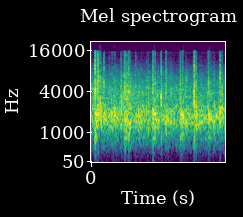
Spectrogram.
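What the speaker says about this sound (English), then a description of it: "I'd like that we celebrate them again with another round of applause, please." Legislators in a parliamentary chamber give a round of applause for former presiding officers, a short burst of steady, moderately faint clapping from many hands.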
